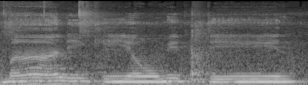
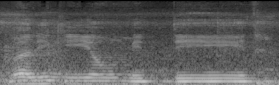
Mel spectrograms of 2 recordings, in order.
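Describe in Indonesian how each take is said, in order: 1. Vokal pertama pada Maliki dibaca panjang. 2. Vokal pertama pada Maliki dibaca pendek. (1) "dibaca panjang" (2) "baca pendek"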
